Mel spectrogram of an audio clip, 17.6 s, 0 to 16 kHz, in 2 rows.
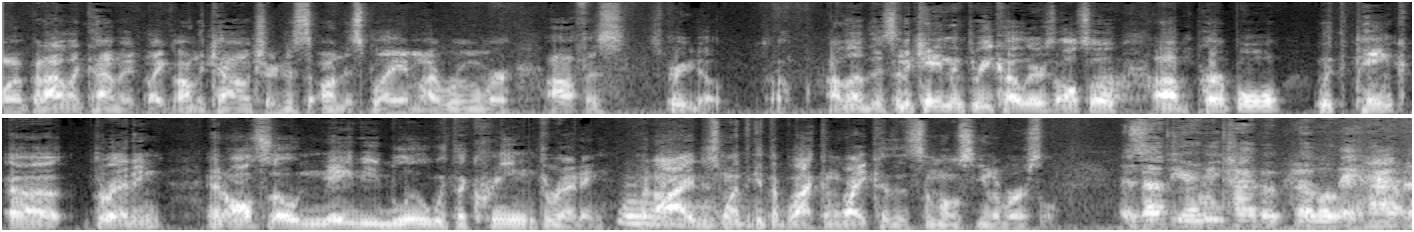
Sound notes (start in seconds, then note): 12.6 sounds of agreement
